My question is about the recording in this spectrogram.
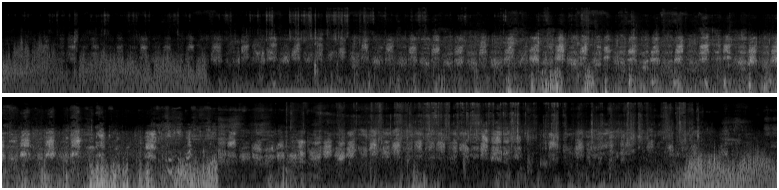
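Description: A dog on a lead whining and yipping, many short cries in quick succession, busiest through the middle.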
